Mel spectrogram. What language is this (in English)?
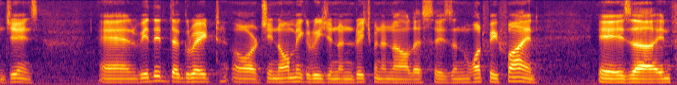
English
